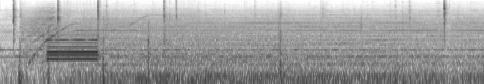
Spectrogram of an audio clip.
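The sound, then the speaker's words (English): An aircraft auxiliary power unit starts up on a plane at a firefighting base. A rising whine climbs quickly and settles into a steady high tone over a constant mechanical roar. “I'll crank up the APU.”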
